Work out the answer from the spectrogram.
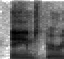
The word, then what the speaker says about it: Amesbury: Amesbury, yes. Okay, Amesbury, Massachusetts, 50 and cloudy with a sea breeze.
